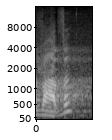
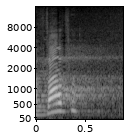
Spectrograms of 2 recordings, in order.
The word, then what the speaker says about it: Vav: letra del alfabeto hebreo, que hoy la pronunciamos como una suerte de V corta, pero al parecer los judíos yemenitas de Teimán son los judíos que mejor guardaron la pronunciación antigua, que es una suerte de U.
